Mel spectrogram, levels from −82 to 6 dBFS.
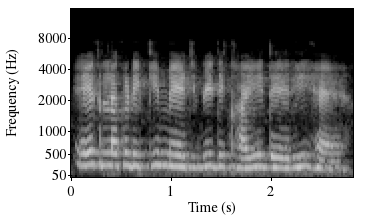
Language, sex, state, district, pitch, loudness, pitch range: Hindi, female, Uttar Pradesh, Saharanpur, 245 Hz, -17 LUFS, 230-265 Hz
